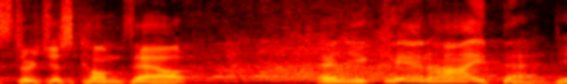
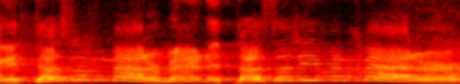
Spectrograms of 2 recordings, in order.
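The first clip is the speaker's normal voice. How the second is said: high, breezy put-on voice for the guy; high mock voice of a careless vet; mocking a dismissive old guy; 7 semitones higher than usual. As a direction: brush it off like a know-it-all. Voicing the dismissive veteran.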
